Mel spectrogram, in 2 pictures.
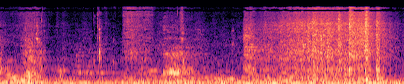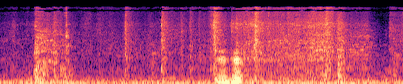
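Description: Faint voices in the background over steady low room noise, with brief stretches of hiss.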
